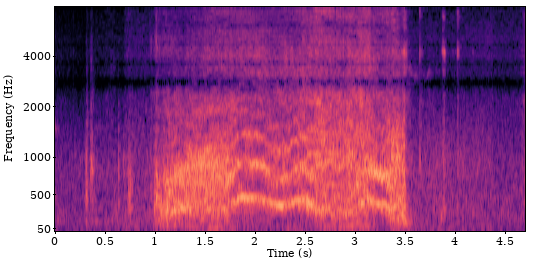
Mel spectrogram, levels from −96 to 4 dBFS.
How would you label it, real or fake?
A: fake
